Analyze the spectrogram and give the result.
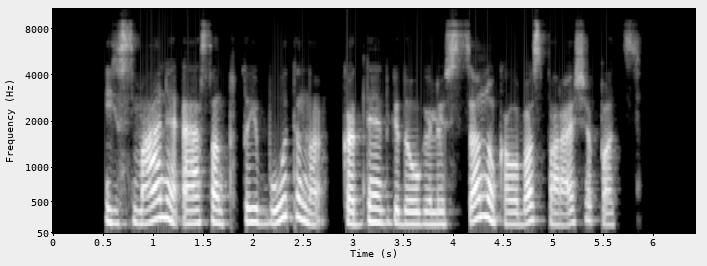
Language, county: Lithuanian, Šiauliai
